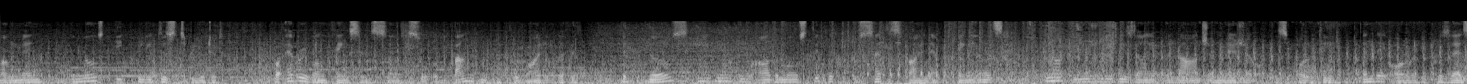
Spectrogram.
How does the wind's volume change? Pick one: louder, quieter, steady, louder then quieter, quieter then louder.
steady.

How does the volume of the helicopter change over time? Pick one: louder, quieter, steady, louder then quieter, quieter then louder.
steady.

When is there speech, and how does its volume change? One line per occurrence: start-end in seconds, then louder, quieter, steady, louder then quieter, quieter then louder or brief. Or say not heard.
0.0-14.6 steady.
